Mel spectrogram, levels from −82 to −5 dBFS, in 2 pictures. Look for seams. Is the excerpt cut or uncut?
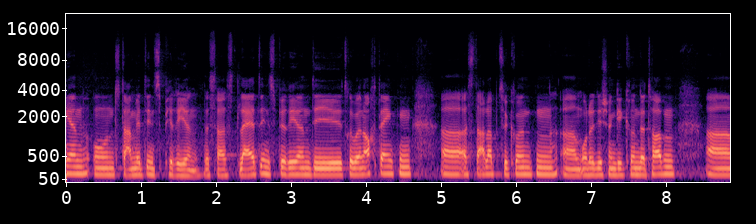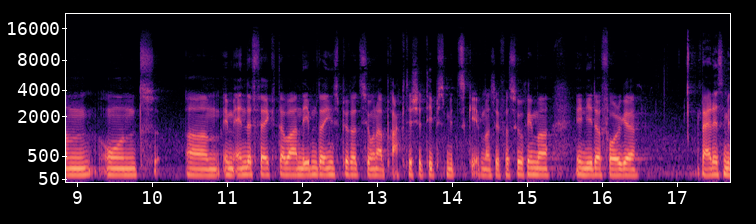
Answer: uncut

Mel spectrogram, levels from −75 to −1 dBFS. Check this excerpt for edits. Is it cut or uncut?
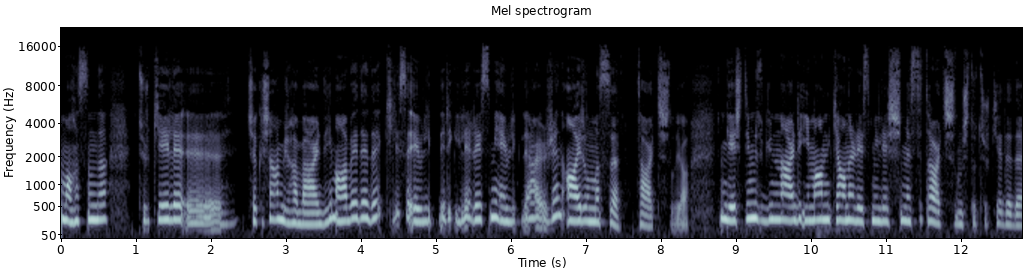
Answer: uncut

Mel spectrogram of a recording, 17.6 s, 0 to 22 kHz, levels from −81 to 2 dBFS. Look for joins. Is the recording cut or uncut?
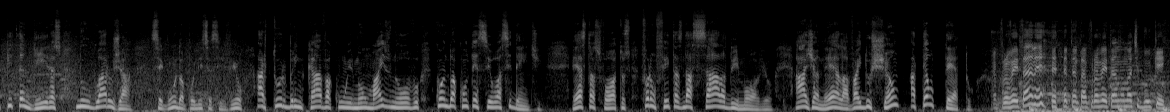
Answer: cut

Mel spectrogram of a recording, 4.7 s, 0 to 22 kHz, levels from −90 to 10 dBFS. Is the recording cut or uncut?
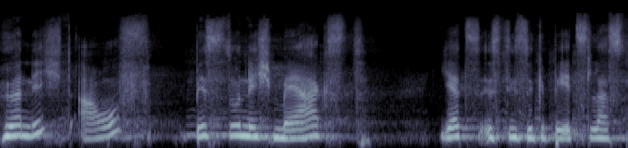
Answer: uncut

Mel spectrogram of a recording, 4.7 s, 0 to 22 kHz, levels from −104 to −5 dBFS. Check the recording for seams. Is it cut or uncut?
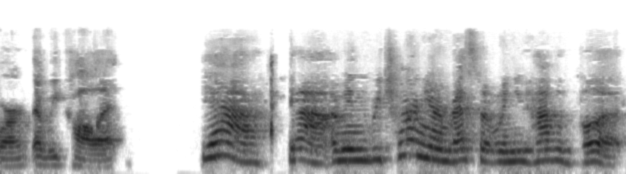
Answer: uncut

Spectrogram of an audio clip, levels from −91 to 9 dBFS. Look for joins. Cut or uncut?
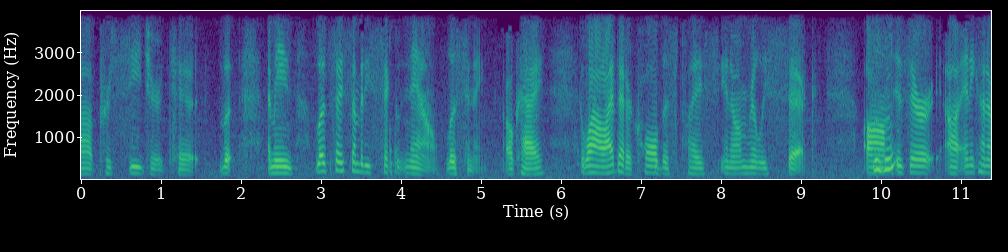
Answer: cut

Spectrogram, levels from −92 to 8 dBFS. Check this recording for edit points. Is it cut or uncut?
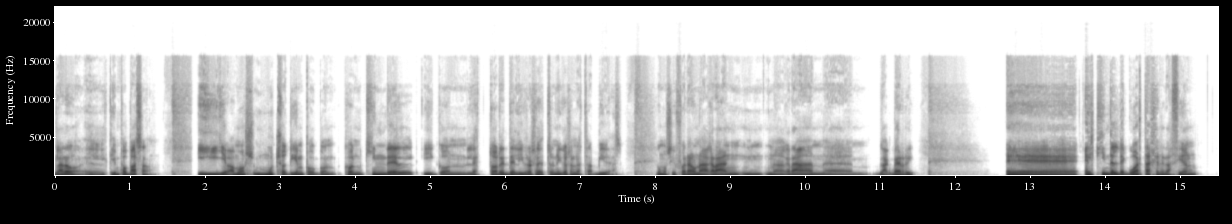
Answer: cut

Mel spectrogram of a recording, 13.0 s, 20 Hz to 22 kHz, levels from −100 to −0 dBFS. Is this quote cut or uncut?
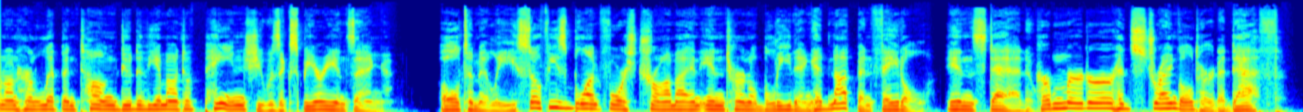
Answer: cut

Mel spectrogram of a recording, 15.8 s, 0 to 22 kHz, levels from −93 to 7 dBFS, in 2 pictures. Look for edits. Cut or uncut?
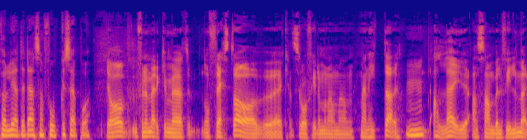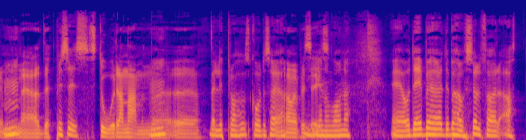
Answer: uncut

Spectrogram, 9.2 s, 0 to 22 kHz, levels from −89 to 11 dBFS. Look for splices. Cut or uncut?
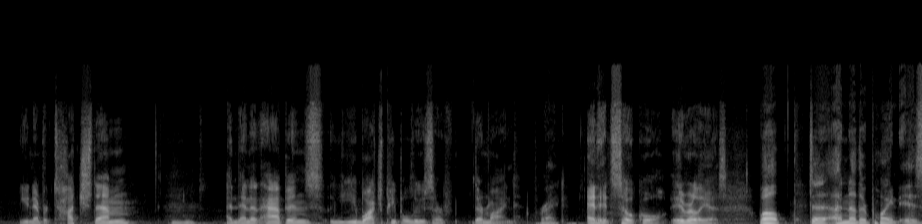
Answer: cut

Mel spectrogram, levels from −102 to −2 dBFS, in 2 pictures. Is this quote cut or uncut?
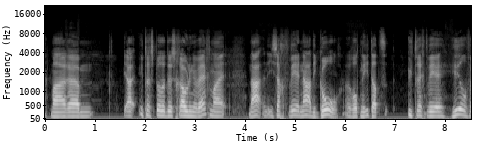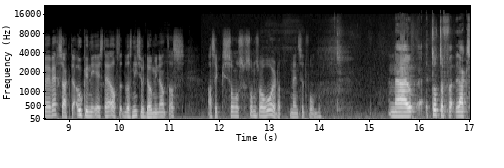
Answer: cut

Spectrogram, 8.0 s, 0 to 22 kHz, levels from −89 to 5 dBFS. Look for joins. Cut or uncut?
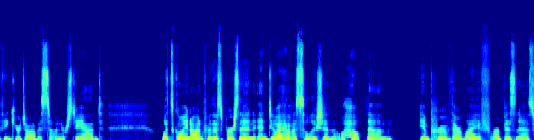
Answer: uncut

